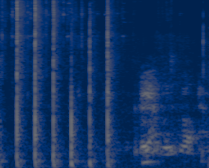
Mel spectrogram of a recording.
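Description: A quick run of about eight light, sharp clicks in the first second, small hard objects being handled on a nail table, followed by a brief murmur of voice.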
